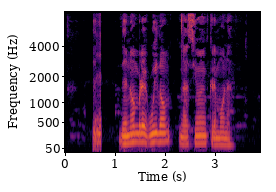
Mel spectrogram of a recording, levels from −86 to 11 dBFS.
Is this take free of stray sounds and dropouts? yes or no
no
